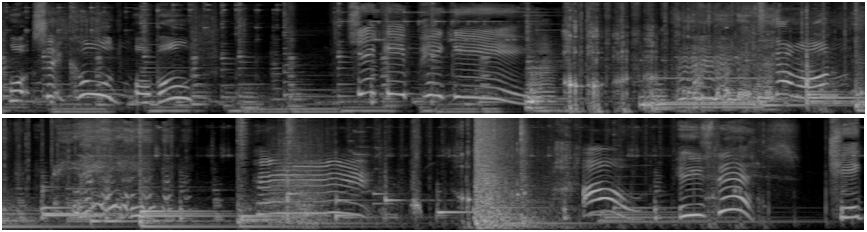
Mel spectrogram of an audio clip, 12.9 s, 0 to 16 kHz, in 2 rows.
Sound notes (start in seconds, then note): 4.0 snorting; 7.1 laughing; 9.1 struggling grunts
